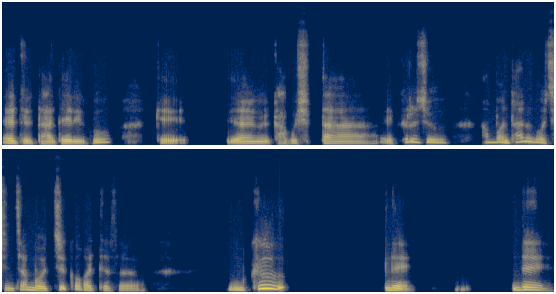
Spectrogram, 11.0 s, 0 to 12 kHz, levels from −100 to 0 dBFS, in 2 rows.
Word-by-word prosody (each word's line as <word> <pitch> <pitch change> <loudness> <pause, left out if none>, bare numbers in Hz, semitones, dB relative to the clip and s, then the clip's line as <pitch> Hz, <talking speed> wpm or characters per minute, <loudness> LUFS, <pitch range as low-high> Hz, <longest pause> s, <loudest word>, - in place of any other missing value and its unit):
애들 170 -3 +2
다 145 -3 -4
데리고 155 - +1 0.5
이렇게 - - 0 0.5
여행을 155 0 +1
가고 145 0 -8
싶다 150 - -5 0.2
예 - - -2
크루즈 235 - -3 0.3
한 240 +1 -7
번 - - 0
타는 290 +1 -1
거 250 -5 -2
진짜 175 -3 -5
멋질 160 -7 +1
것 - - -4
같아서요. 150 - -6 0.9
음. 100 -1 0
그 305 +2 +10 1.0
네. - - +4 1.0
네. 195 -9 +1
160 Hz, 205 characters per minute, -23 LUFS, 145-220 Hz, 1.0 s, 그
